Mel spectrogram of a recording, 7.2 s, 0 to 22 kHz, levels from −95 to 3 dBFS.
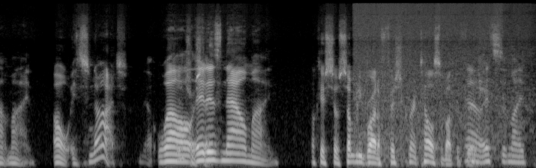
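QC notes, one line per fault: Throughout: noise suppressor artifacts. The suppressor cuts bands it judges steady noise by about 17 dB between words, letting room noise swell back under speech, especially after it rises around 4.5 s.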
